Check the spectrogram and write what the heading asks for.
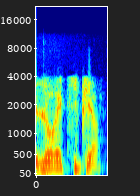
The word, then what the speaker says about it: Lore Ttipia: Vous êtes le chef du restaurant Lor Tipia. Vous me dites si je le prononçais mal. Si je le prononce mal. Vous vous y êtes. Vous y êtes presque. C'est Lauretipia.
